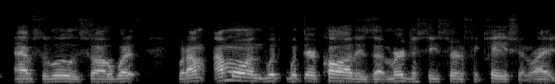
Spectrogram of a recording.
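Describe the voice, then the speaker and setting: Against a quiet background, a man with a Philadelphia accent speaks in a medium pitch. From North Philadelphia. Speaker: high school plumbing teacher. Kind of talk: interview answer.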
